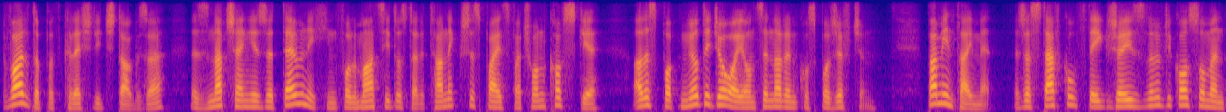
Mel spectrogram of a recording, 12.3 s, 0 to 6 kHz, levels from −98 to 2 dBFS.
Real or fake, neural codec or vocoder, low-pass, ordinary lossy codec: fake; codec, 16 kHz, 0.2 kbps, FocalCodec; 5.4 kHz; AAC, 48 kbps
